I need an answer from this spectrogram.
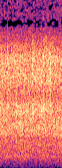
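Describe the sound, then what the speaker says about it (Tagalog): Heavy rain pours down steadily in a dense, unbroken hiss with no pauses and no voices. "magpatila-tila lang ako ng ulan dahil grabe, lakas talaga, no?"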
